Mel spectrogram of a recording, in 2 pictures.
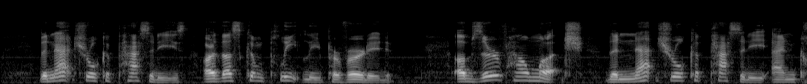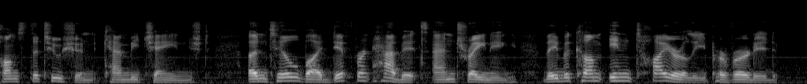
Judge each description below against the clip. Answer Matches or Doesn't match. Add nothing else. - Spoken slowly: Matches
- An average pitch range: Doesn't match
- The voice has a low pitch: Matches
